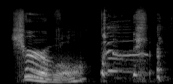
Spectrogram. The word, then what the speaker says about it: Cherryville: He's like, "Well, you said Cherryville, and people around here mostly pronounce it Chur-ville."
